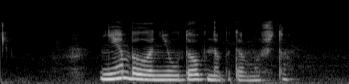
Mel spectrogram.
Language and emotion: Russian, sad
